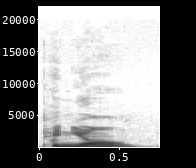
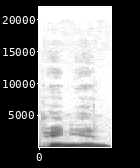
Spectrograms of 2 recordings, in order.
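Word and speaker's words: piñon: It's really pronounced pon. Uh, but you know, a lot of people just pronounce it pinion because they don't use the correct pronunciation where I live.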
